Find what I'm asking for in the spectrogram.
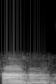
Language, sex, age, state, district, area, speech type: Hindi, male, 18-30, Madhya Pradesh, Balaghat, rural, conversation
